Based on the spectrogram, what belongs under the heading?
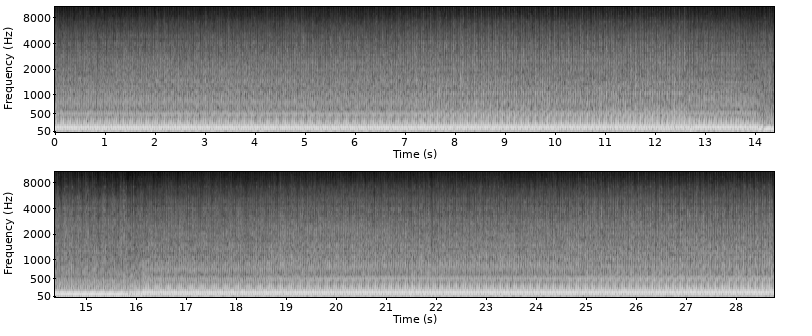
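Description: Vintage single-cylinder motorcycle engine running steadily under way. Midway its note dips lower for about two seconds, then picks back up.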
